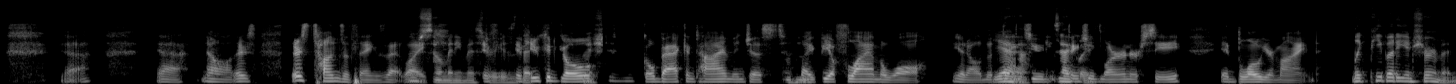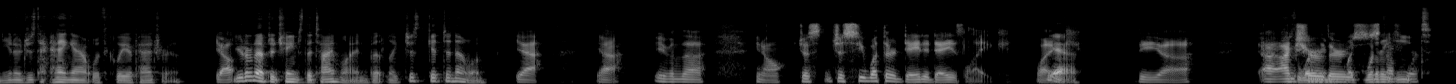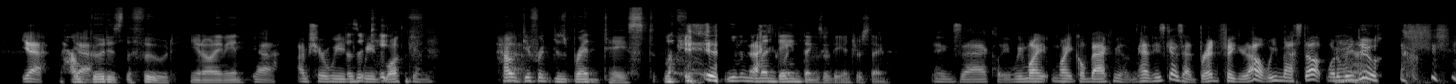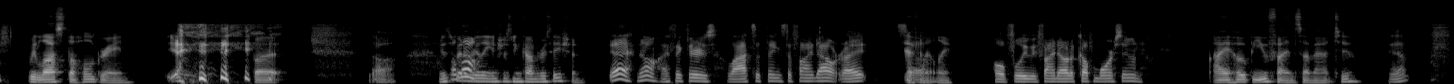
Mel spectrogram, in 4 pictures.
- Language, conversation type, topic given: English, unstructured, Which historical mystery would you most like to solve?
- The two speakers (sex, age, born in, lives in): male, 20-24, United States, United States; male, 30-34, United States, United States
- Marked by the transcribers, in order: other background noise; tapping; other noise; laughing while speaking: "Like"; laughing while speaking: "Exactly"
